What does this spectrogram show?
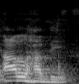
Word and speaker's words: আহ্লাদি: মাসিপিসি গল্পে আলহাদি এই তরুণীর মাসি পিসি দুইজনই বিধবা আর নিঃস্ব। দেখো আহ্লাদি, বানান আহ্লাদি, কিন্তু উচ্চারণ করতে হচ্ছে আলহাদি। এখানে হ এবং ল যুক্ত হয়েছে, কিন্তু ল এর উচ্চারণটা আগে হবে, কারণ বর্ণমালা পড়ার সময় আমরা লটা আগে পড়ি।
